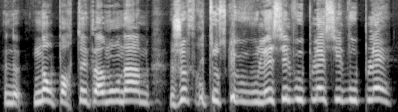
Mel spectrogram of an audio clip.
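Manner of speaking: high, urgent begging; pleading. Acted. Kneeling woodcutter begs the witch to spare his soul, high and desperate. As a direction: beg for your soul, voice climbing. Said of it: "il supplie la sorcière".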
